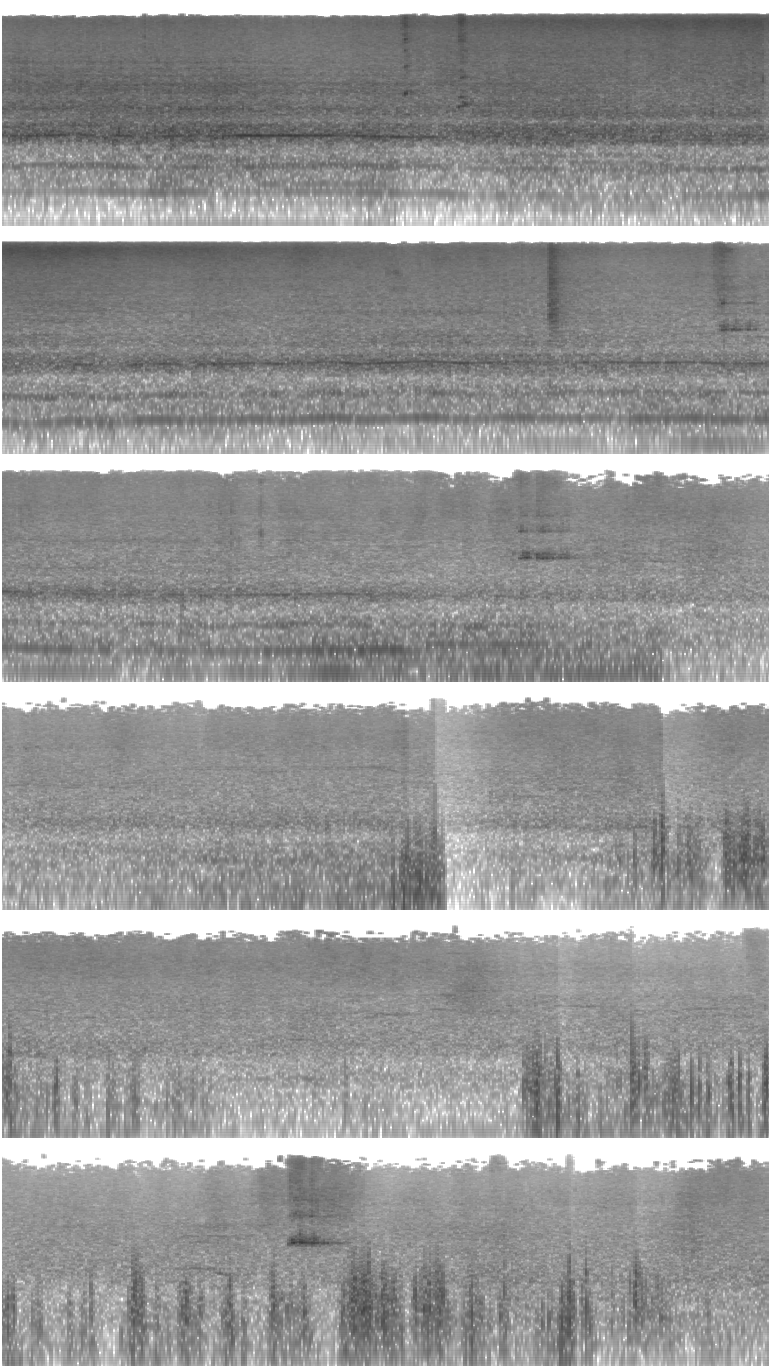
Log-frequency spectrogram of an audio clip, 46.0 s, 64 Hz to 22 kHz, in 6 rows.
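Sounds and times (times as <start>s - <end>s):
diesel engine running with whine: 0.0s - 22.0s
water hissing from spray heads: 0.0s - 46.0s.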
